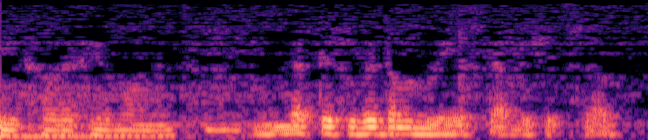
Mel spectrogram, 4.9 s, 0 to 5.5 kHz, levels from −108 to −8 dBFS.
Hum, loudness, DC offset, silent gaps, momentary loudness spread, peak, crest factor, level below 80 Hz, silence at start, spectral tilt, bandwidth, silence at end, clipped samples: none; -30 LUFS; under 0.1%; none; 14 LU; -10 dBFS; 20 dB; -46 dBFS; 0 s; -14 dB/octave; 3.4 kHz; 0.2 s; under 0.1%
